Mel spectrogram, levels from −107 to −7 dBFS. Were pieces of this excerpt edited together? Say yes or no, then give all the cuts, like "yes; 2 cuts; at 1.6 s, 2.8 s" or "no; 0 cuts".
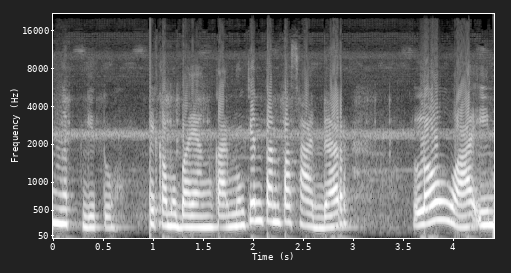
yes; 1 cut; at 1.0 s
